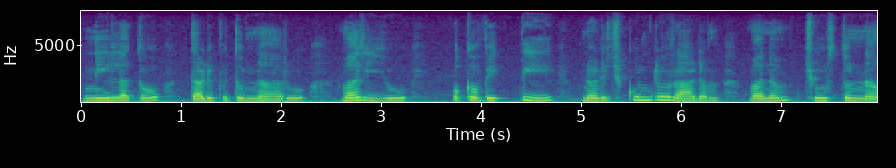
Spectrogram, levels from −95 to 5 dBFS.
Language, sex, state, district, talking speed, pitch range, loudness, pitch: Telugu, female, Andhra Pradesh, Guntur, 85 wpm, 200-230 Hz, -16 LUFS, 215 Hz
